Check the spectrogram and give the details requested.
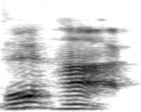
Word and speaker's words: De Haar: You spell it D-E, and then the second word Haar would be H-A-A-R. just like that, De Haar.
